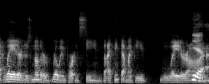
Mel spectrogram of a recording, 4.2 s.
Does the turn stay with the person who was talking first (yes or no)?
no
